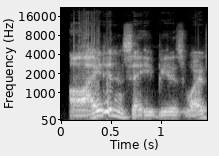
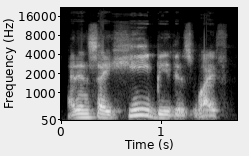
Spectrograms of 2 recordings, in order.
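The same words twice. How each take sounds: First: The stress is on the word I. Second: The stress is on the word beat.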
